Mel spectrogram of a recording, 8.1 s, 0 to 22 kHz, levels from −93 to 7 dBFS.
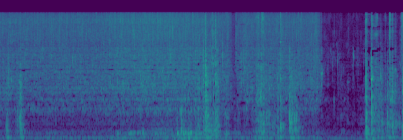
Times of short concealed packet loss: none

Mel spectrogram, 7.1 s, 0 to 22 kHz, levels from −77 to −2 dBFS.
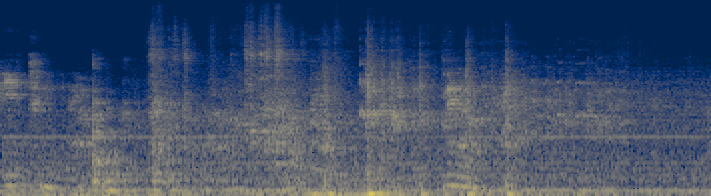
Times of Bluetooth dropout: none

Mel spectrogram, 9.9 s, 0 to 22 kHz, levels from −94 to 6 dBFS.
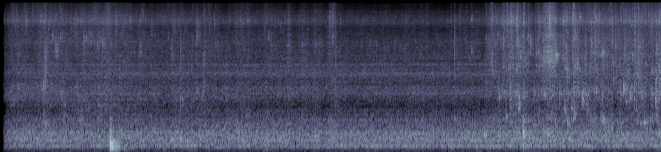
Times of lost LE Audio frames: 2.45-2.47

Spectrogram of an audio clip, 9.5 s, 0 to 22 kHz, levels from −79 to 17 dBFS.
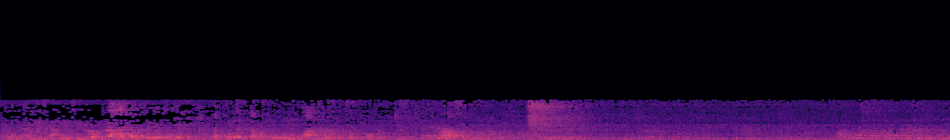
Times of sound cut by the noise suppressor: none

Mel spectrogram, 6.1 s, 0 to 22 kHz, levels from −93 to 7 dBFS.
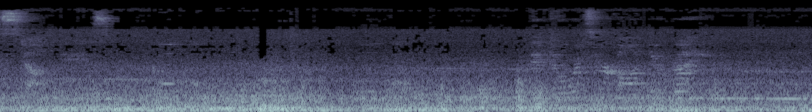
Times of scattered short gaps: none

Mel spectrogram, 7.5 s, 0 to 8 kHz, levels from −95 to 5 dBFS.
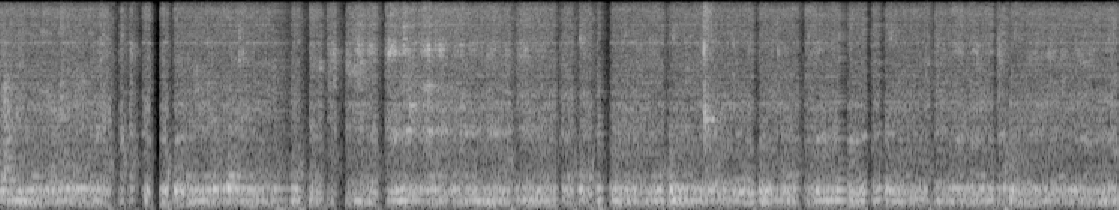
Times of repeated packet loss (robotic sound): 0.74-1.19, 1.85-2.60, 3.41-4.49, 5.03-6.26

